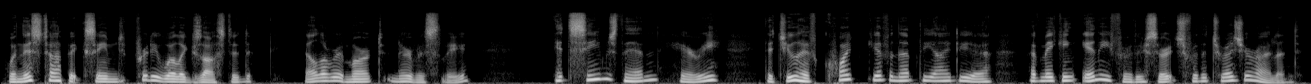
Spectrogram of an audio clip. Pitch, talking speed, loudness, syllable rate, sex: 150 Hz, 140 wpm, -20 LUFS, 4.7 syllables/s, male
